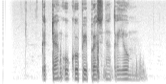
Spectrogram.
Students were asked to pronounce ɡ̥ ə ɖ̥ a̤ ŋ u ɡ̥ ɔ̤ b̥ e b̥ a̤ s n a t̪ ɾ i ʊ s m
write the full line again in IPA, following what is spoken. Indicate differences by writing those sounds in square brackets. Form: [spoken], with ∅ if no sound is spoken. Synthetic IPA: ɡ̥ ə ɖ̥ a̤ ŋ u ɡ̥ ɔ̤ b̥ e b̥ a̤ s n a t̪ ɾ i ʊ [∅] m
